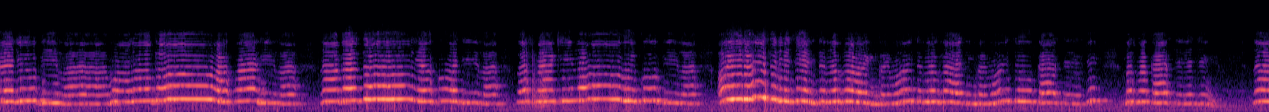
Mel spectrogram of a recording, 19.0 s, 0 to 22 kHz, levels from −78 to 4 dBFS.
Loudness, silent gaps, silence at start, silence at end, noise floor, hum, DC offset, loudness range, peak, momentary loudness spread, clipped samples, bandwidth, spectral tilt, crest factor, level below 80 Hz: -21 LUFS; none; 0 s; 0 s; -44 dBFS; none; under 0.1%; 8 LU; -2 dBFS; 15 LU; under 0.1%; 7 kHz; -6 dB/octave; 18 dB; -54 dBFS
